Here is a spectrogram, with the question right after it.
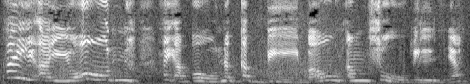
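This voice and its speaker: Very high-pitched, coy second wife. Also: female voice, big pitch swings, slow, background noise, full character voice. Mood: coy, giggly. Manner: coy, exclamatory, giggly. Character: coy, giggly, dramatic young second wife. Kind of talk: comic radio drama acting.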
